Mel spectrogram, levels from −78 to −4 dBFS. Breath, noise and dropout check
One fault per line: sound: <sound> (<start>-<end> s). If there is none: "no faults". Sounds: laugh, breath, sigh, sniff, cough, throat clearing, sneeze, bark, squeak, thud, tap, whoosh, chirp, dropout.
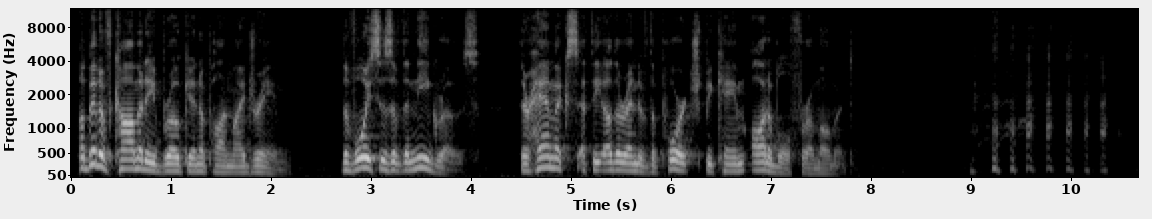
sound: laugh (9.0-10.5 s)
